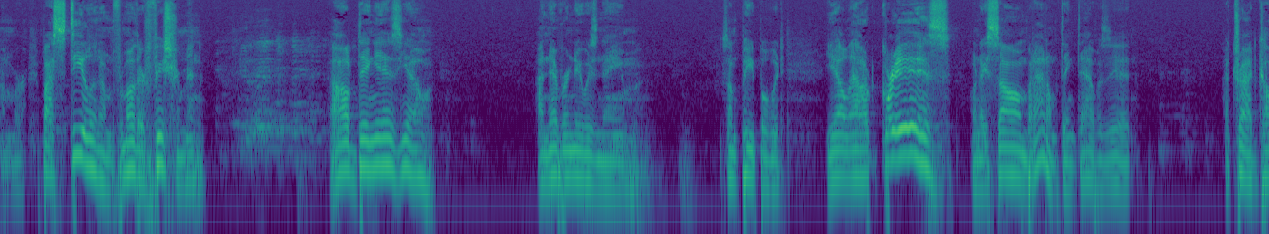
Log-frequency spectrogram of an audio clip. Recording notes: Recorded live: A Drabblecast story slam that took place March 27th 2014 in Baltimore Maryland at the EMP Art Collective.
